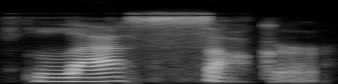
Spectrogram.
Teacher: in this case you can get rid of the tea and just connect the s's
